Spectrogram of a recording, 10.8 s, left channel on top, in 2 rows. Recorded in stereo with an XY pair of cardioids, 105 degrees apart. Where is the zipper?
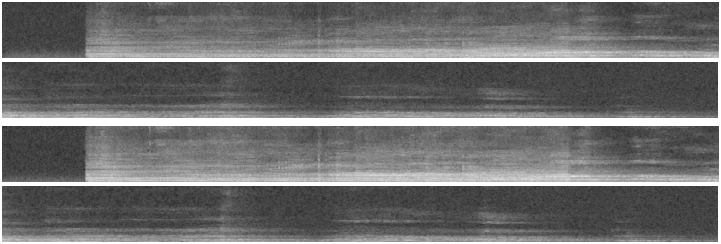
50° right, 0.6 m.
